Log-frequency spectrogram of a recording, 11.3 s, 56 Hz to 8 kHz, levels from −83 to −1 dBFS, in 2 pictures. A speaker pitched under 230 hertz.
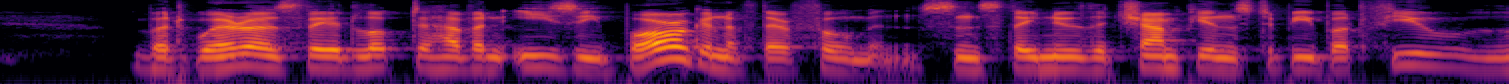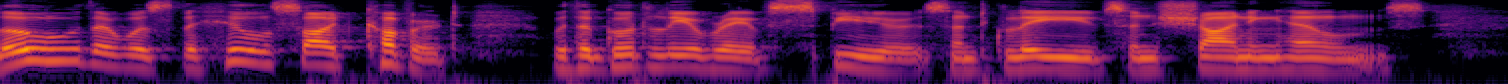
Yes: medium, 140 Hz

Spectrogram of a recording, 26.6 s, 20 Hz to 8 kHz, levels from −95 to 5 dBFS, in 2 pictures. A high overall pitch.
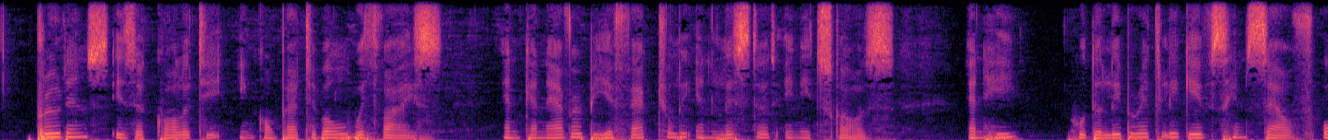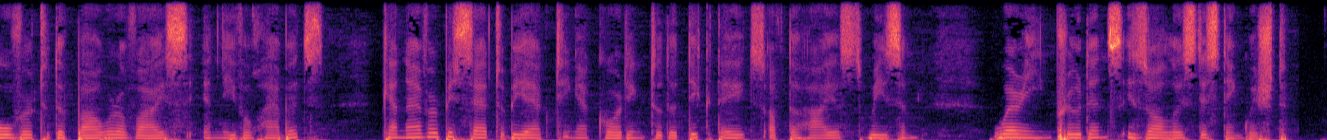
No: medium, 175 Hz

